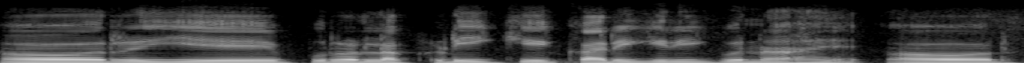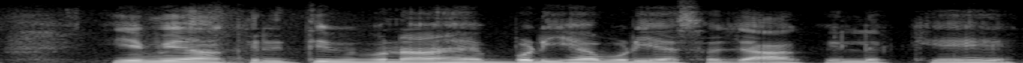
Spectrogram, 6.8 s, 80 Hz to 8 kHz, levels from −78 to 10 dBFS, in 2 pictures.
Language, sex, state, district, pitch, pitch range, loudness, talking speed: Chhattisgarhi, male, Chhattisgarh, Rajnandgaon, 130 Hz, 125-140 Hz, -17 LUFS, 175 wpm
